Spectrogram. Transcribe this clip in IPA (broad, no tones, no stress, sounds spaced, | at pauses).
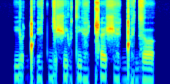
j ɵ ǃʼ e̤ t ɟ ɛ ʃ j ṳ t j ɛ̤ ǁ ɛ ʃ ɛ̤ ɡ͡ǃ ɛ̤ d͡z ʌ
